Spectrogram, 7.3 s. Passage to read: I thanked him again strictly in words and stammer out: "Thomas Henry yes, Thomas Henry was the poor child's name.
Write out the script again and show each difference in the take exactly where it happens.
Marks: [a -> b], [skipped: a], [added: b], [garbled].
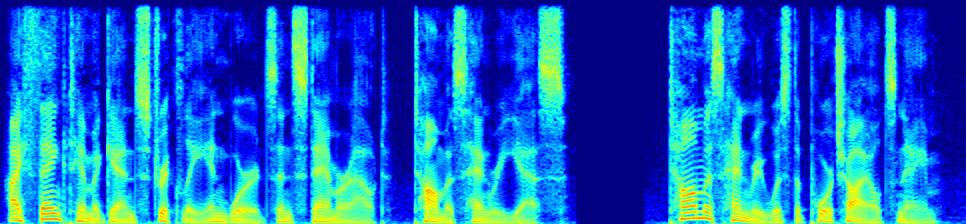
I thanked him again strictly in words and stammer out: "Thomas Henry yes, Thomas Henry was the poor child's name.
